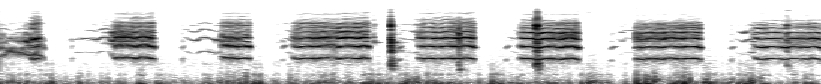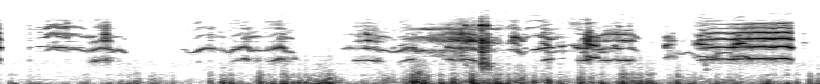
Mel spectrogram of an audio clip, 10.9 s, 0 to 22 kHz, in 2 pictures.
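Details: Feeding time for peregrine falcon chicks on the Palace of Culture and Science, Warsaw, 7 July 2022: a long series of strident, evenly spaced begging screams, some wavering and overlapping, over low steady noise.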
